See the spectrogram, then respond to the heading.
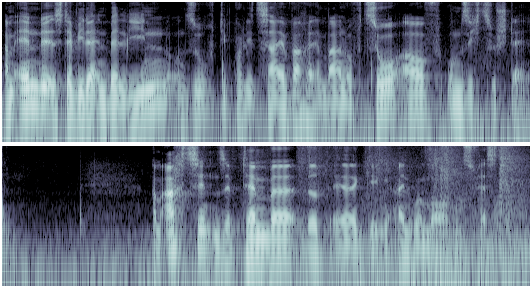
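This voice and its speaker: A man's voice: lowish voice, lively intonation, normal speed, a little hiss or hum. A man narrating a scripted radio play in a documentary-like style.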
